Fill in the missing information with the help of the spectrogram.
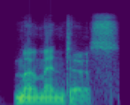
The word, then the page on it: momentous: British English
